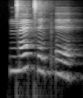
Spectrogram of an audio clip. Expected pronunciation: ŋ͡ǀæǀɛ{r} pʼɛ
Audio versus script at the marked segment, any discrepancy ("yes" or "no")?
yes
